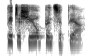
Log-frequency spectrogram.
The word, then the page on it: petitio principia: Indian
